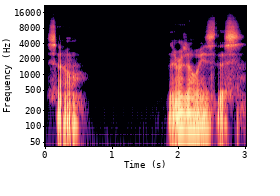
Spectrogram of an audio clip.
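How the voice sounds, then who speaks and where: A man performs a weary, brooding vampire prince in an intimate audio roleplay, delivering a soft, confiding monologue in a low, husky whisper. The delivery is flat and slow, fully in character, captured at studio quality with no room sound. The mood is reflective.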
